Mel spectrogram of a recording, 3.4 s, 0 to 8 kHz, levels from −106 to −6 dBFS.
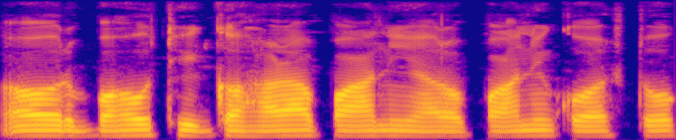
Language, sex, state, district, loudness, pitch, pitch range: Hindi, male, Uttar Pradesh, Hamirpur, -17 LUFS, 105 Hz, 105-110 Hz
